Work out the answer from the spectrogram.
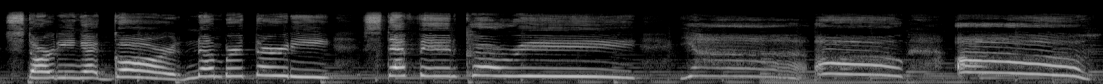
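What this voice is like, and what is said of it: Yelling like a screaming crowd. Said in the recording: “yelled in his best crowd screaming voice.”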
